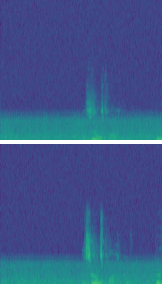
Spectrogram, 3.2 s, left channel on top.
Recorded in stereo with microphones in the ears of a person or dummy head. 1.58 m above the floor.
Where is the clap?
I don't hear a clap.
